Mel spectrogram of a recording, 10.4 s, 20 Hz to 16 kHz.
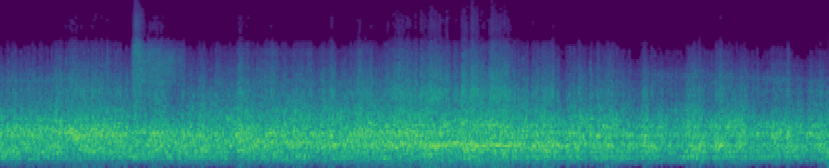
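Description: London Underground 2009 Stock train running at speed through a deep tube tunnel, heard from inside the carriage: a loud, steady rumble of wheels on rail and tunnel noise, with one sharp click about two seconds in.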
